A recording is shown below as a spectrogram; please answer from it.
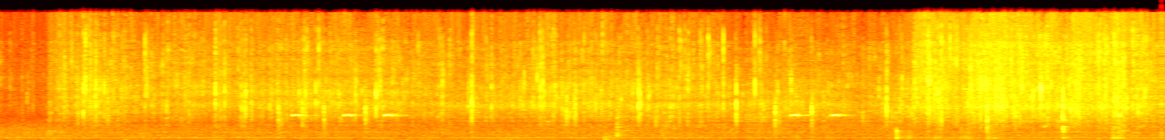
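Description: Chopped onion fries in hot oil for a fish and tomato curry, with a steady close sizzle and intermittent stirring scrapes throughout, and no voices.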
